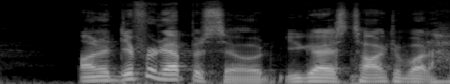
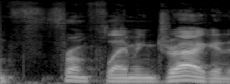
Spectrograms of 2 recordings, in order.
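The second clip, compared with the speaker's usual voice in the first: ordinary talk, nothing marked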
